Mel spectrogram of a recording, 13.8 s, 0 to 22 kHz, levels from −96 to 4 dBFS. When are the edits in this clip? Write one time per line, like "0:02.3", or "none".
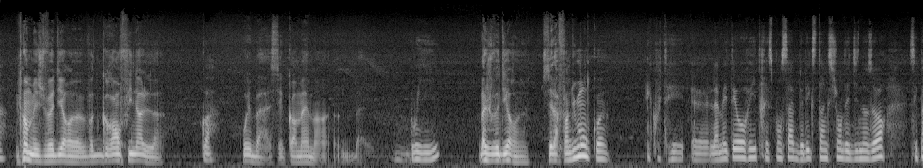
none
